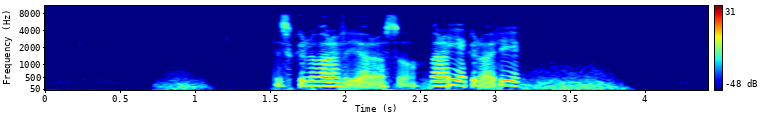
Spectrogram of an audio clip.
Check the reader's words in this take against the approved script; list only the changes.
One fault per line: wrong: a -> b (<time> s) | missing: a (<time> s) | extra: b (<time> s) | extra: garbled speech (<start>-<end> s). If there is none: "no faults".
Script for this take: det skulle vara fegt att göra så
missing: fegt (2.0 s)
extra: garbled speech (2.6-3.2 s)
